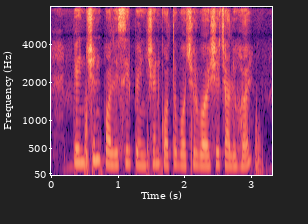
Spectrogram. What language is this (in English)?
Bangla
